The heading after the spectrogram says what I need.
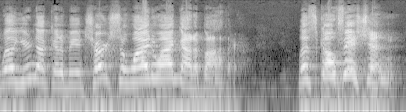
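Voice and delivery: high, loud and quick; the pastor grinning at his own excuse; gleeful pastor. Retold or imitated. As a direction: cheerfully brush off church and head out. Pastor voiced in funny story.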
